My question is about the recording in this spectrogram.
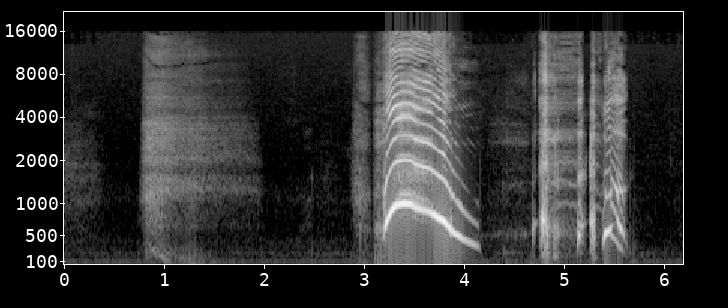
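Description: A woman's voice lets out one loud, high-pitched squeal that swoops down in pitch about three seconds in, followed near the end by a few short bursts of giggling.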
